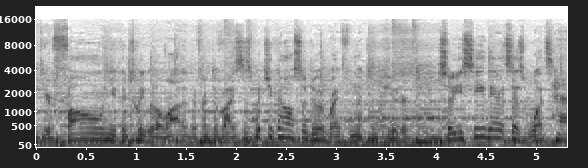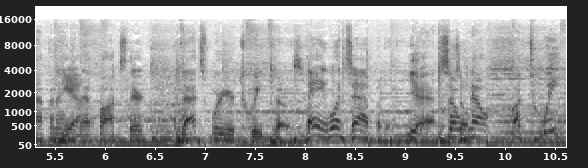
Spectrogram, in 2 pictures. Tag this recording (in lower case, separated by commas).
speech, music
